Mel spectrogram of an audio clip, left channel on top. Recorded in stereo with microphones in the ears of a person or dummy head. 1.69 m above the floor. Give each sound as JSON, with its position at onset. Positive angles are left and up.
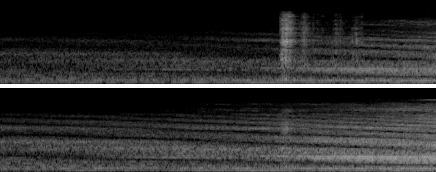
{"t": 0.0, "sound": "a motorcycle", "side_deg": -80}
{"t": 2.8, "sound": "breaking glass", "side_deg": 50}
